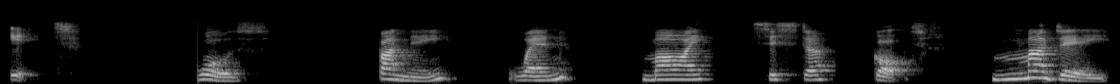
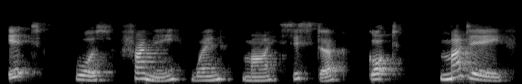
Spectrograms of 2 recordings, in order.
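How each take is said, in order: First: It is read at a normal, steady speed. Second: It is read a bit faster.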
